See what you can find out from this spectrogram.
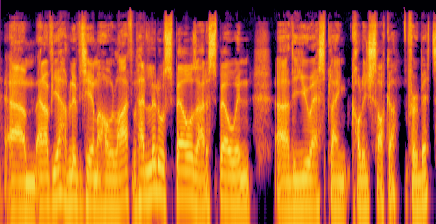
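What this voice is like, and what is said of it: South African accent with English tinge. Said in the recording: “My family are born in Johannesburg, South Africa, which obviously you can probably hear a little bit of the accent. I've got a bit of a tinge of English as well.”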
